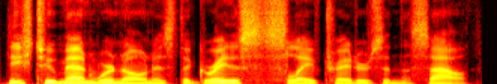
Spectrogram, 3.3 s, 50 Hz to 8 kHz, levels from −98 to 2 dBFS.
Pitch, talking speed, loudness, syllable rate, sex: 100 Hz, 235 wpm, -20 LUFS, 5.9 syllables/s, male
